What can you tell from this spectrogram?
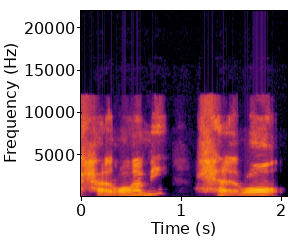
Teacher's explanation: रा को मोटा जबर की वजह से, जब भी रा पे जबर या पेश हो रा को मोटा पढ़ा जाता है, ये रा की कंडीशन है।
